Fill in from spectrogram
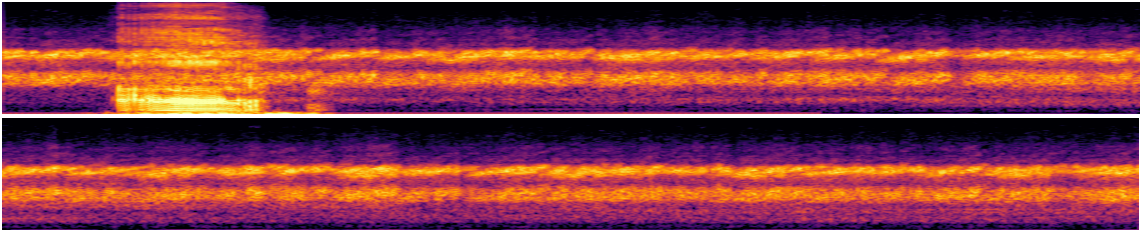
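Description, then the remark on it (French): A dense, unbroken chorus of croaking frogs, with a lizard occasionally heard too, drones steadily throughout, with a short, loud burst of noise near the beginning and no talking. “Ouais, en fait, y a pas que des grenouilles, de temps en temps on entend aussi un lézard.”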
